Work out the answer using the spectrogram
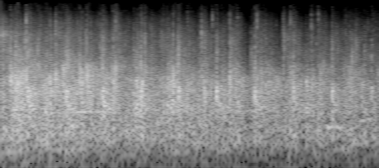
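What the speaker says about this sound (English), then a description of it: "Give them a round of applause." At a lively party at the Hard Rock, a crowd claps loudly for the Governor-elect and Lieutenant Governor, a full, sustained round of applause that stays strong throughout.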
